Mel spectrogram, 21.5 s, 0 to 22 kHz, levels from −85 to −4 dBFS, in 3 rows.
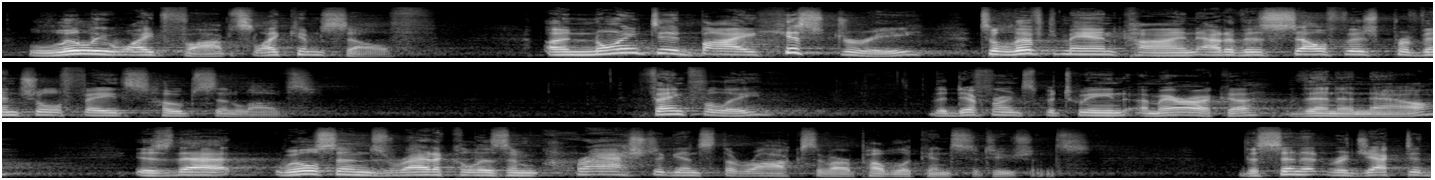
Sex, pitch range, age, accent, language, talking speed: male, 130-175 Hz, 50-69, American, English, 120 wpm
